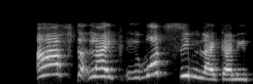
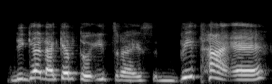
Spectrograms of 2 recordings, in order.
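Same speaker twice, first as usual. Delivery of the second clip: ordinary delivery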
